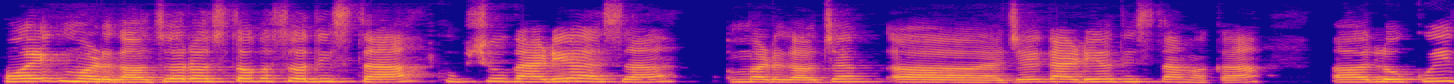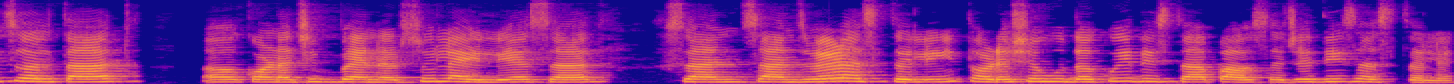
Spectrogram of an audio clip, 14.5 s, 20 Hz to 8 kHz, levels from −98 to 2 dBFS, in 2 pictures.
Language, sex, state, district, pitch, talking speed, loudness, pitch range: Konkani, female, Goa, North and South Goa, 245 Hz, 120 wpm, -15 LUFS, 230-270 Hz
